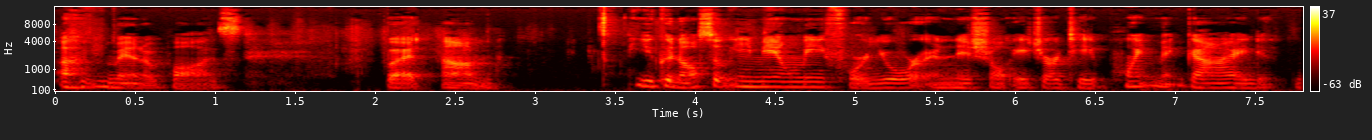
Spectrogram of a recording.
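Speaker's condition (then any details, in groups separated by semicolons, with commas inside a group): No condition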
